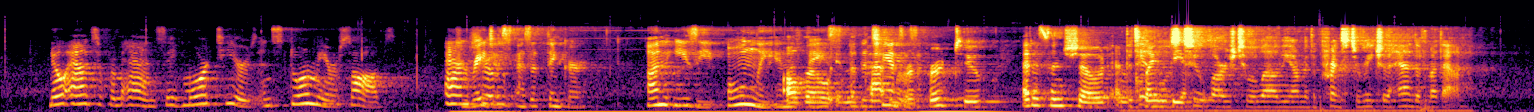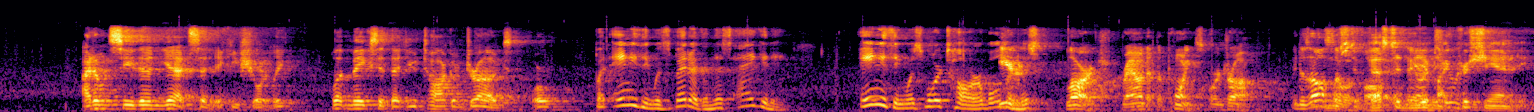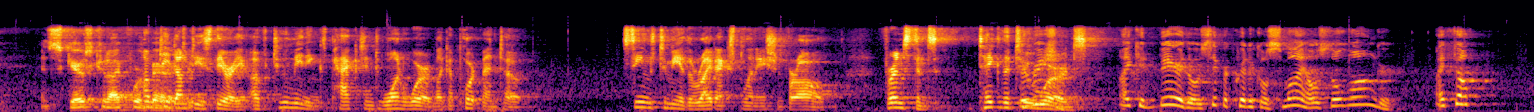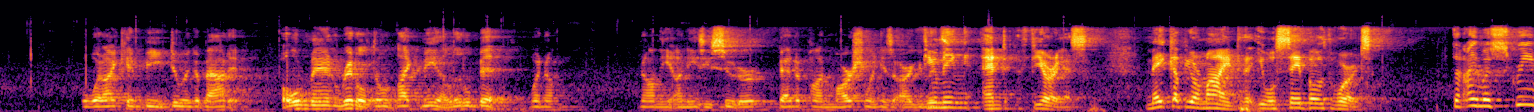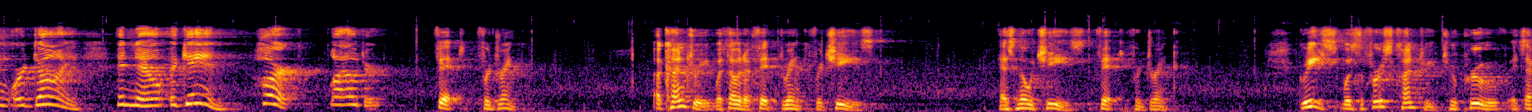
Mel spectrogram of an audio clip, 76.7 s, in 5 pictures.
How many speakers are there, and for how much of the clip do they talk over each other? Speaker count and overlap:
nine, about 9%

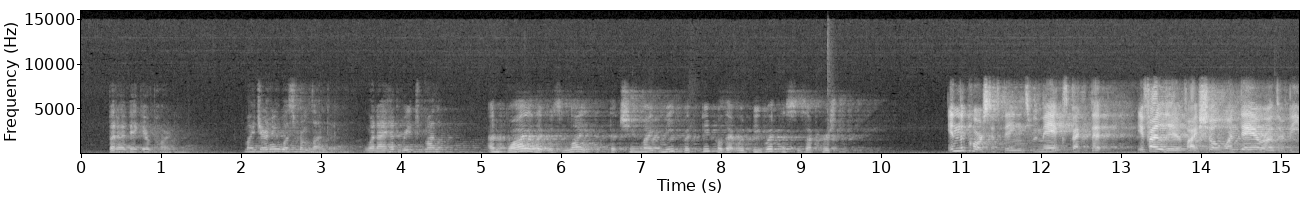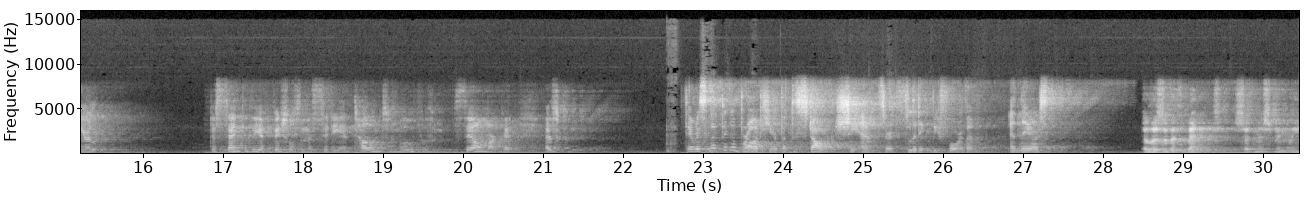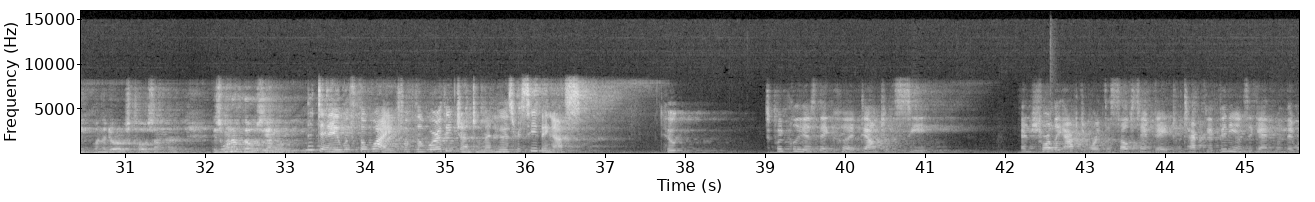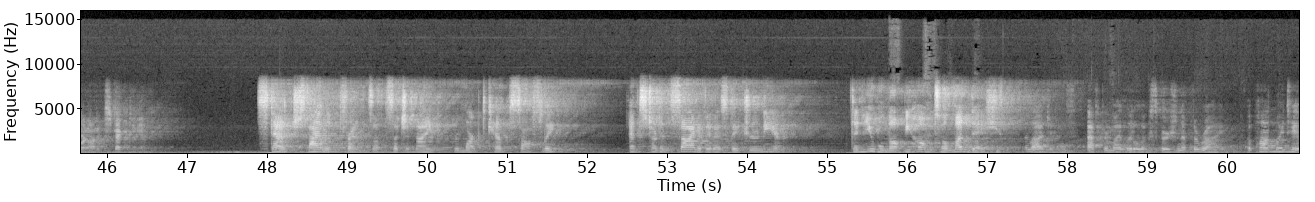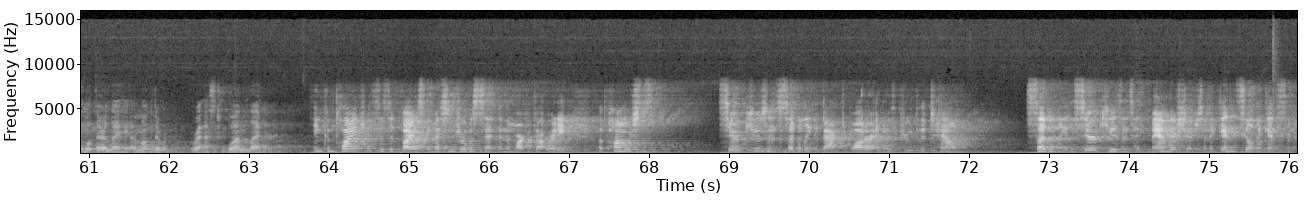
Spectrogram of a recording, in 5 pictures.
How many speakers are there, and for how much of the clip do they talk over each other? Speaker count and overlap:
seven, no overlap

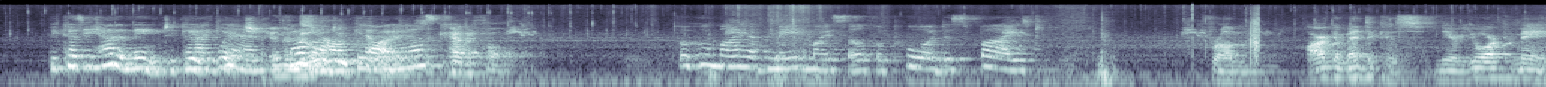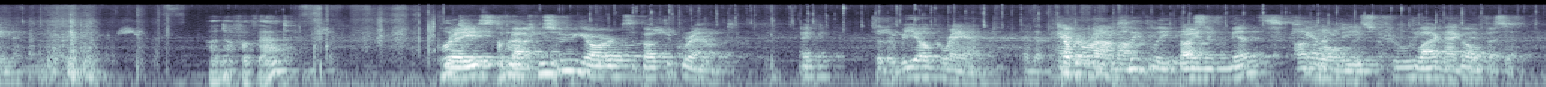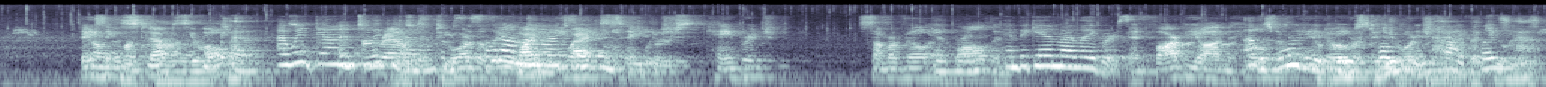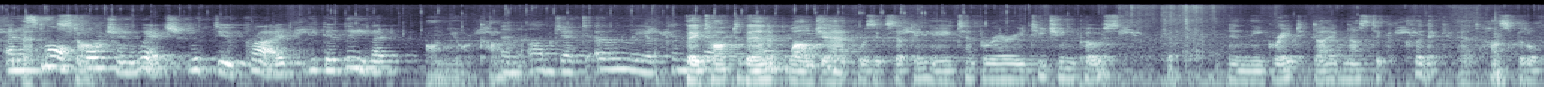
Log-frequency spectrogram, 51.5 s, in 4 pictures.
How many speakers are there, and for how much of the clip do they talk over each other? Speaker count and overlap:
six, about 41%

